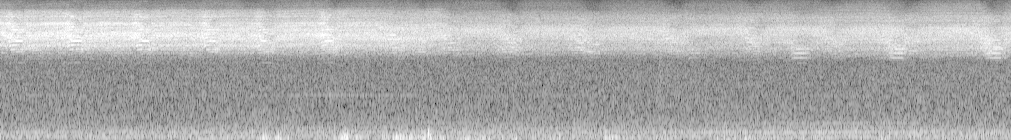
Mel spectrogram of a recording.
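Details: Warm Kansas evening at sunset with cicadas chirping across the fields: a bright sizzling chorus in rapid even pulses that quietens slightly midway, with a few soft low thumps near the start.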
